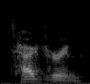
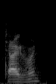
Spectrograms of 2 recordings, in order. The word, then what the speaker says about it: Tägtgren: Lindemann, the project featuring vocalist Till Lindemann of Rammstein and Swedish producer and multi-instrumentalist Peter Tägtgren of Hypocrisy and Pain.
